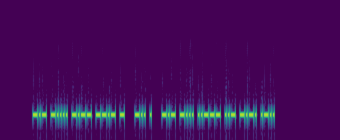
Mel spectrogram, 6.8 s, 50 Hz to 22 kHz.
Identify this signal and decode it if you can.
Morse code, heard as a keyed tone, about 42 wpm, 700 Hz. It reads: K6YQT DE KB2UCL
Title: USA Callsign DE Callsign 40wpm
